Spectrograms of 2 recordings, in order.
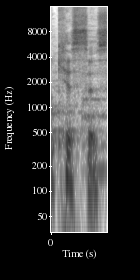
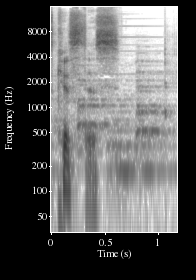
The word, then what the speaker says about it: Quistis: give me kiss this I'll go kiss this I think it's kissed this because her japanese name pronunciation is just a city or something like that I liked it up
